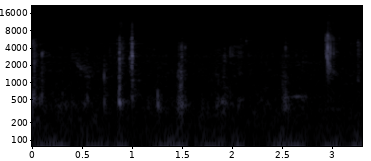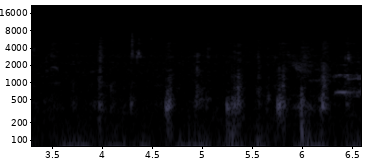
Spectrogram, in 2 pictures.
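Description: Close-miked mouth sounds of a person biting and chewing food: wet smacks and crackles, with sharp crunches about one second and three seconds in.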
